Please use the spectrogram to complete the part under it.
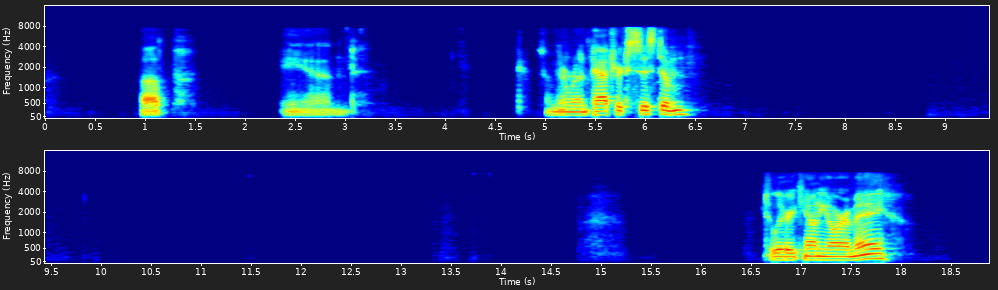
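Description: A man speaks calmly into a microphone, heard as if over an online call, in short bursts with long pauses.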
